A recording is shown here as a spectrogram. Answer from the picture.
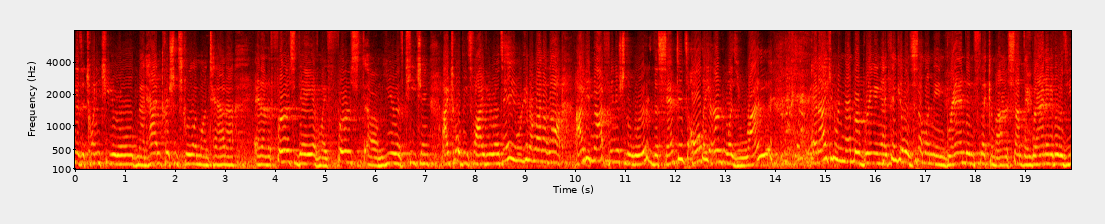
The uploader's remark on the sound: Recorded with a Live Audience at Sioux Falls Christian School! They invited us to record an episode with their whole PreK-12 faculty. Our apologies for the slightly less-than-optimal audio quality that comes with recording in a large room. We solicited questions from the crowd related to empowering learners.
